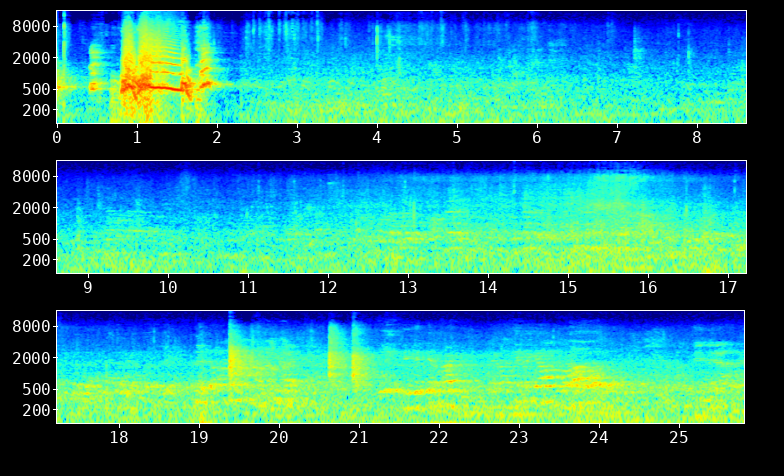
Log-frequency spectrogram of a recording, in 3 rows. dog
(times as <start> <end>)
0.0 2.1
